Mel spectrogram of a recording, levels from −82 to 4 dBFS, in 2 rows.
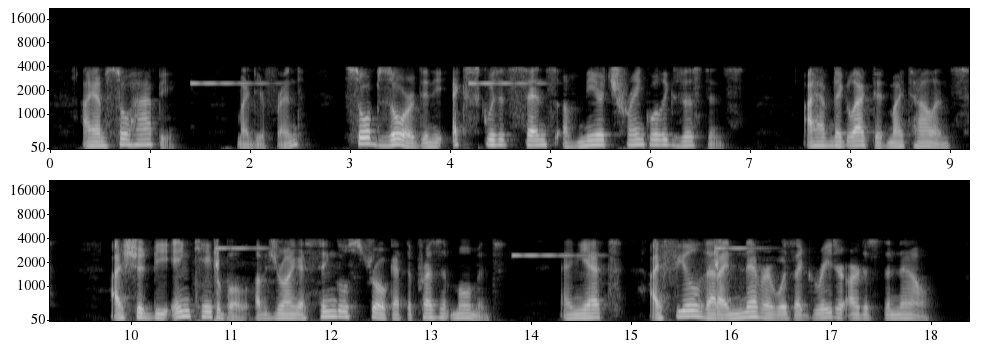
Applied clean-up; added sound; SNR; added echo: classical method log-MMSE.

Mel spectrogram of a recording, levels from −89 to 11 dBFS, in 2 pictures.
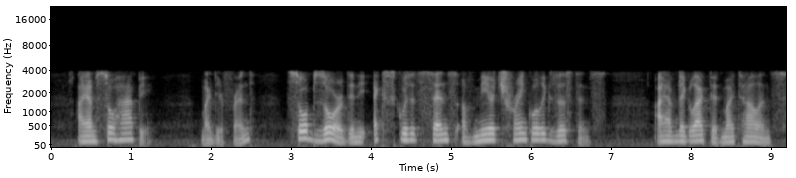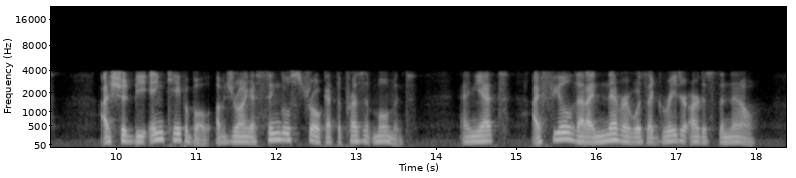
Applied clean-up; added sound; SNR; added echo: none; none; none; none.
